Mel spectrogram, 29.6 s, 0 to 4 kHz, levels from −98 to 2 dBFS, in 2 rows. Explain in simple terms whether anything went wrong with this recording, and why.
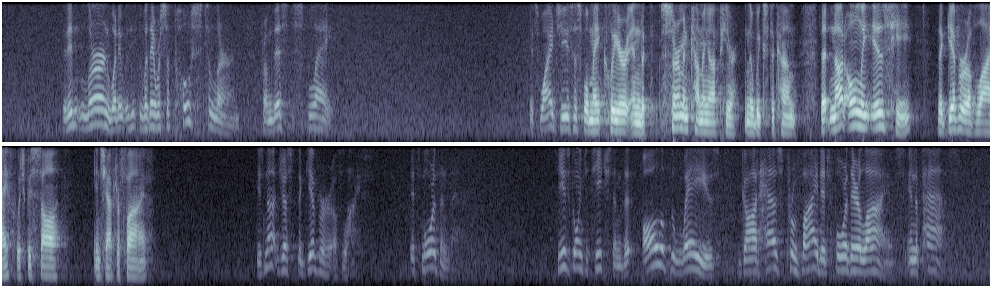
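From about 8.7 s to 17.05 s the speech sinks steadily, and the background noise sinks with it, as if someone were slowly turning down a volume knob. That is automatic gain falling. The call's automatic volume control decided the input was too loud or too noisy and kept lowering its gain over those eight seconds. The speaker shifting position around 8.5 s and 17.5 s is ordinary movement, not part of this fault.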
